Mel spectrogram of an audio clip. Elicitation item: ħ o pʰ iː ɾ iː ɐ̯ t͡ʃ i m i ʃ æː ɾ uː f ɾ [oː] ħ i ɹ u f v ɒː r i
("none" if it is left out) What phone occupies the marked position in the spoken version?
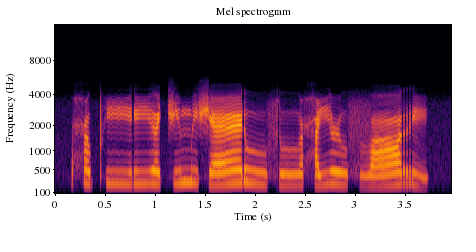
uː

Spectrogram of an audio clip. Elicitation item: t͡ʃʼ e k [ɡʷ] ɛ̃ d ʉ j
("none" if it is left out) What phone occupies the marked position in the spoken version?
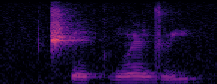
ɡʷ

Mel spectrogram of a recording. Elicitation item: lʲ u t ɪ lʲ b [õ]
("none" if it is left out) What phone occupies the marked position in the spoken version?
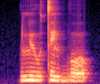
o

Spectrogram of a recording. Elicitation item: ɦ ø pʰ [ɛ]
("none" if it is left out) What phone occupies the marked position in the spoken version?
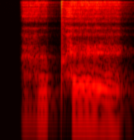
ɛ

